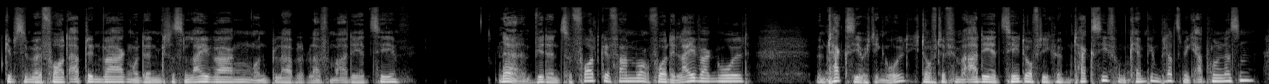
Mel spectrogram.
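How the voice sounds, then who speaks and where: A man's voice: medium pitch, dark tone, slightly rough, no room sound, clean studio sound. A man co-hosting a podcast, telling a long rambling anecdote in casual chat. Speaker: podcast co-host.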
